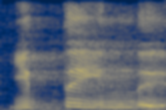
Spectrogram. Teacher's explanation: நாவின் நுனி, பல்லின் அடி.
